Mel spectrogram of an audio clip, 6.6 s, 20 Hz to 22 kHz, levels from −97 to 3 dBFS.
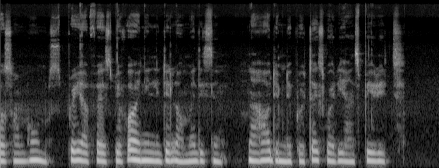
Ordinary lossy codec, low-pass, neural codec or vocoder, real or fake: none; 19.8 kHz; none; real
